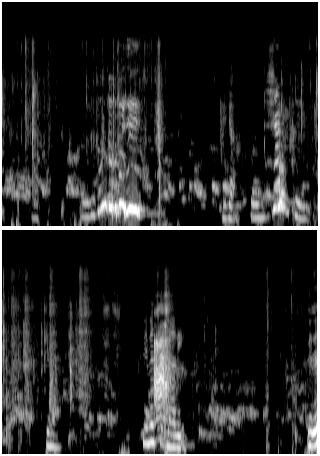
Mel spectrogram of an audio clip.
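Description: Paper envelopes rustle in a child's hands.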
